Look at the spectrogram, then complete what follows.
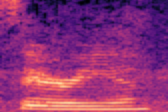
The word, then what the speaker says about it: Sarian: Sarian.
